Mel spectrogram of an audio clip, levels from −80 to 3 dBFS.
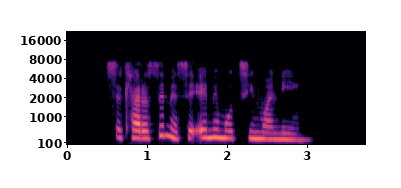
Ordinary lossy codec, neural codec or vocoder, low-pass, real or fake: Opus, 24 kbps; codec, 24 kHz, 0.9 kbps, WavTokenizer, medium speech release version 1; 7.2 kHz; fake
